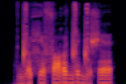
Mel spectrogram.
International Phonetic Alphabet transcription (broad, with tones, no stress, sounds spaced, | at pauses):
dʲ ɔ˨ fʲ ʊ˧ s ɔ˧ ɾ ʊ˦ dʲ ɛ˦ dʲ ʊ˨ ʃ ɪ˦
